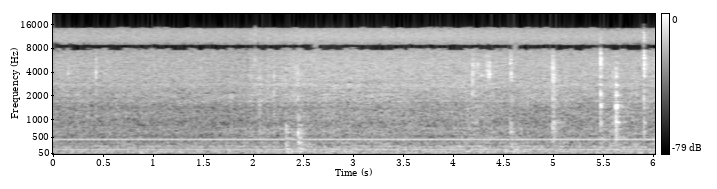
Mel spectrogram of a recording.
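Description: Grated carrots sizzling in hot ghee in a kadai, a steady hiss. From about four seconds in, a spatula knocks and scrapes against the pan in a run of sharp clicks as the carrots are stirred.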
